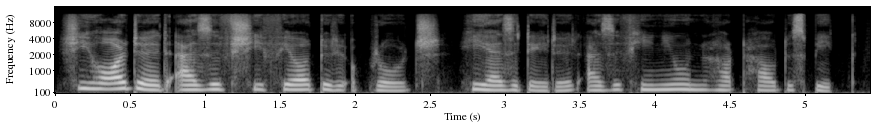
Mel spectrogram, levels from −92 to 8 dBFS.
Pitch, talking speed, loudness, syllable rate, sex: 195 Hz, 190 wpm, -20 LUFS, 4.7 syllables/s, female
